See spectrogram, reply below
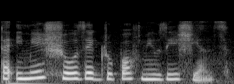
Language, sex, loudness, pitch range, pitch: English, female, -14 LUFS, 240-270 Hz, 265 Hz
